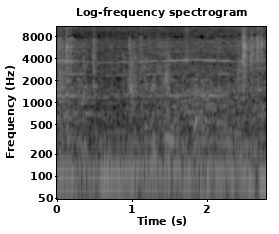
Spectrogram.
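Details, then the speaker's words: 8550RGD garage opener on an Overhead Door 591, salvaged from a junk pile, already oiled: low hum with irregular ratcheting ticks and light squeaks as the door travels; struggling, dry moving parts want more oil. "Sounds like she's struggling, bud. It's a little hot in the head."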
